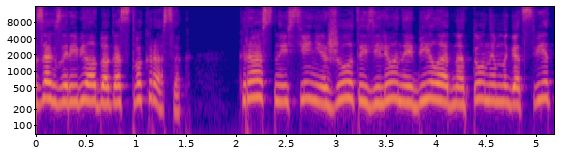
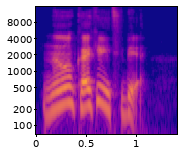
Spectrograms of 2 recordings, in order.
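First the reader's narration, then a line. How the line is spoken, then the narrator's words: Rough, blunt retort. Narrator (Russian): Грубо вернул меня с небес на землю Гаррет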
